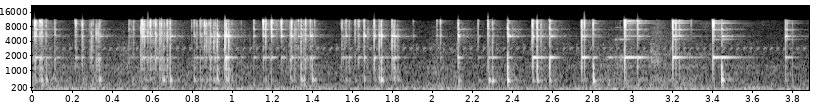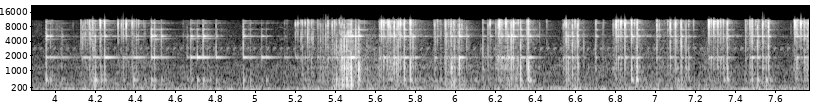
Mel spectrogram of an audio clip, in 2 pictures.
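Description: Long matte black nails tap and scratch the faceted surface of an empty, hollow, tall cut crystal tumbler lying on its side on a towel. Rapid, bright, glassy clicks and short scrapes come in quick clusters. Each has a high, thin ring that dies away almost at once.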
